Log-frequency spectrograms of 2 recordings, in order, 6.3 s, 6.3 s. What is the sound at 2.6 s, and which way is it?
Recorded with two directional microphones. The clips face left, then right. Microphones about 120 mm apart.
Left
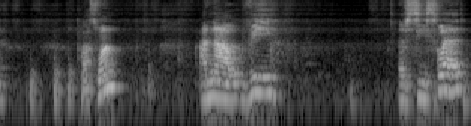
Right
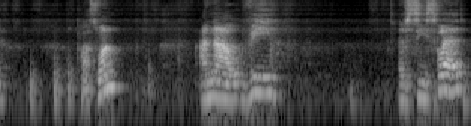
Speech, 15° left (ahead or behind).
